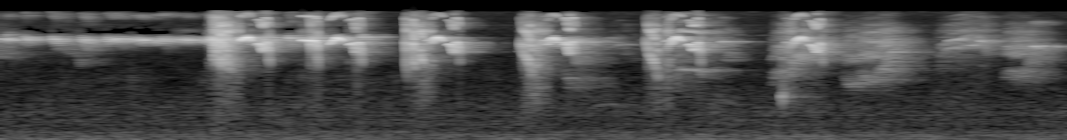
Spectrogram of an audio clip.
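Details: Blue-crowned hanging parrot used as a lure and master recording for training birds: very high, thin chirps and buzzy trills in quick bursts roughly every half second, with a steady high tone at the start.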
